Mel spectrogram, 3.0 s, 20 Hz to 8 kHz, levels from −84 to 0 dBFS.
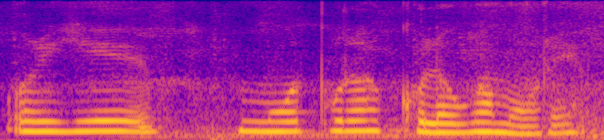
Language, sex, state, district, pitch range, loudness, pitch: Hindi, female, Madhya Pradesh, Bhopal, 175-215 Hz, -14 LUFS, 210 Hz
